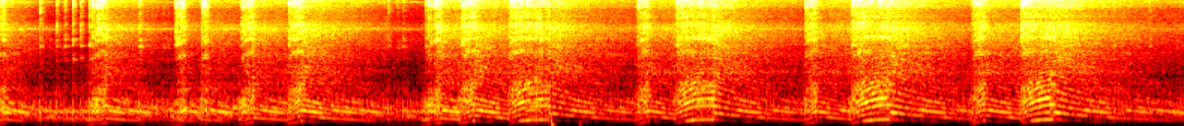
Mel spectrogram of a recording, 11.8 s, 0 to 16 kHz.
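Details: Craftsman 2.8 (Poulan 295/4620) two-stroke chainsaw with modified muffler (baffle and screen removed, 5/8-inch-bore tube welded in), recorded on phone audio: idles then revs in repeated sharp blips with a loud open exhaust note; runs clean, normal.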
